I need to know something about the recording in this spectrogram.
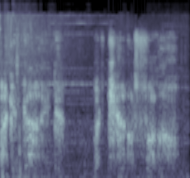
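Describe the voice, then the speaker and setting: A man voicing a solemn alien sacred guide in a breathy, rasping growl, measured and formal, for a video game. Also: natural voice. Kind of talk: video game cutscene acting. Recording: loud music behind the voice. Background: loud game score.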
